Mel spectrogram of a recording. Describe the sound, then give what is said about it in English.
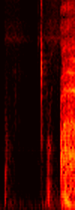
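A short, sharp slurp of someone sipping tonic water flavored with a strawberry lemonade squirt, a couple of soft swallowing sounds, then an abrupt loud, breathy vocal sound. “Before I go any further, let me take a sip of this fine tonic water.”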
